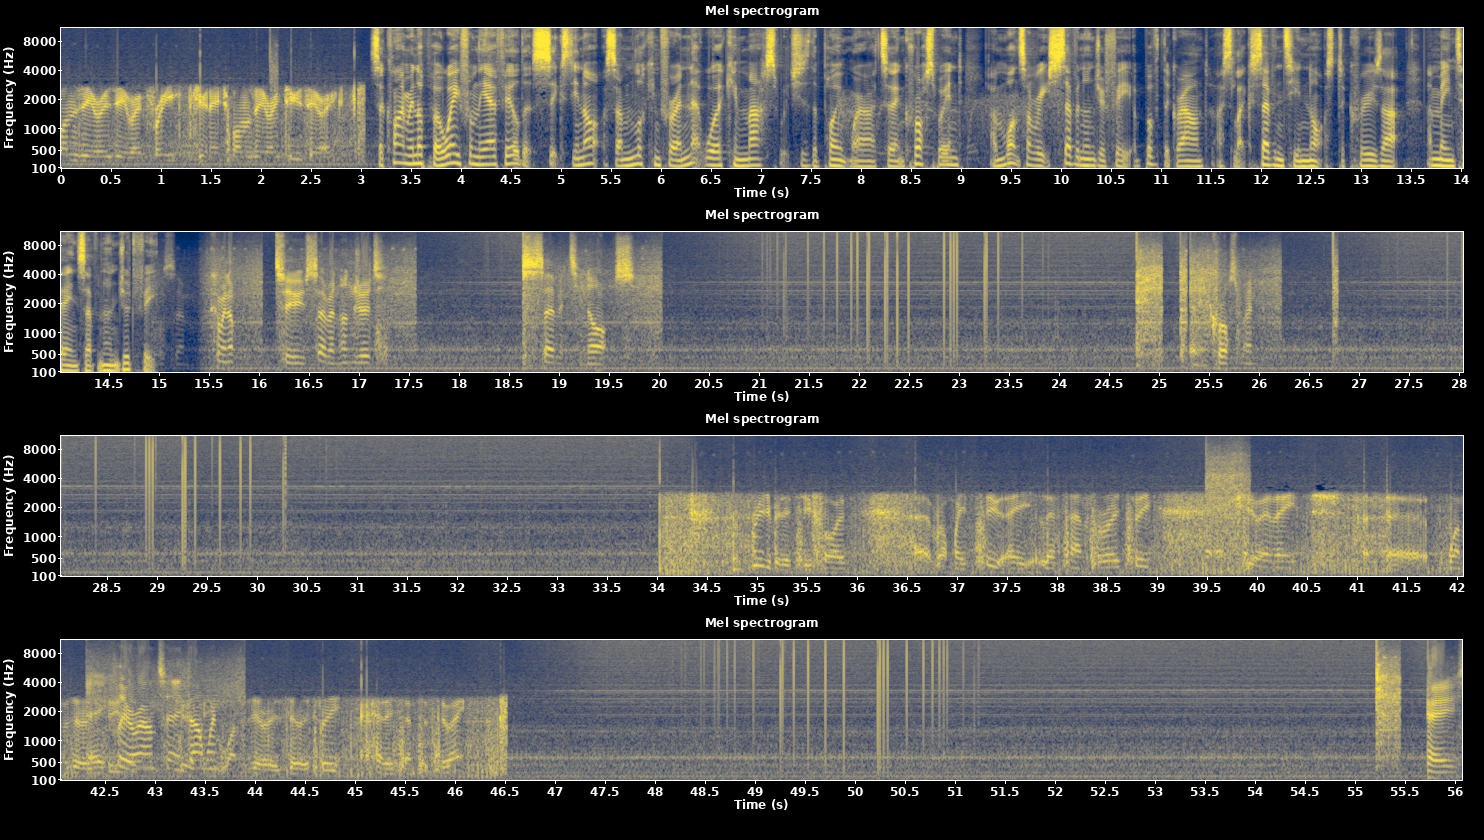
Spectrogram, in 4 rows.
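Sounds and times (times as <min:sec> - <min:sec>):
helicopter engine and rotors droning: 0:00.0 - 0:10.4, 0:14.9 - 0:56.0
faint clicks: 0:21.0 - 0:24.0, 0:27.8 - 0:30.4, 0:48.2 - 0:51.3.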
